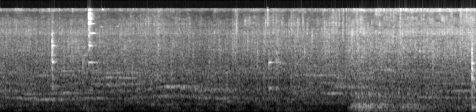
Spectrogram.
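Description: Chopped okra sizzling steadily in hot oil in a kadai, with two sharp clicks in the first second. A wooden spatula starts stirring the okra about three and a half seconds in.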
